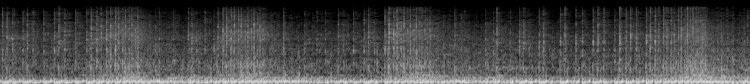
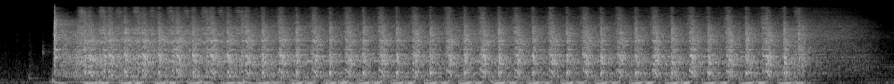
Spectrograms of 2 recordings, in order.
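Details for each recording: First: Harley Sportster V-twin, first start after fuel issue fixed and jump box used: deep, steady loping potato-potato idle, no misses or rattles, throttle responsive; normal idle. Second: Harley Sportster, engine untouched, with a new battery: about seven seconds of steady cranking at about three compressions a second without catching; the pump can be heard running, and the no-start turned out to be a fuel issue with the fuel line.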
